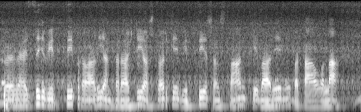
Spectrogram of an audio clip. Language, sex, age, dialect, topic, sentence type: Bhojpuri, male, 18-24, Western, banking, statement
